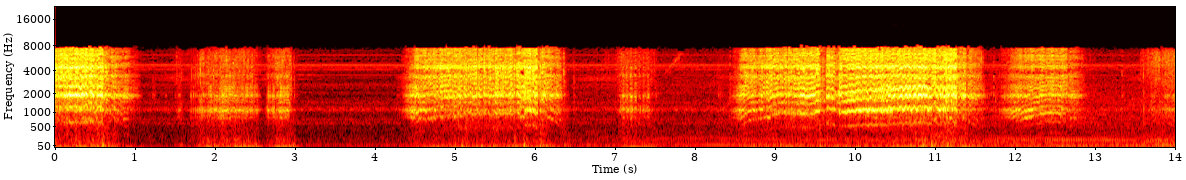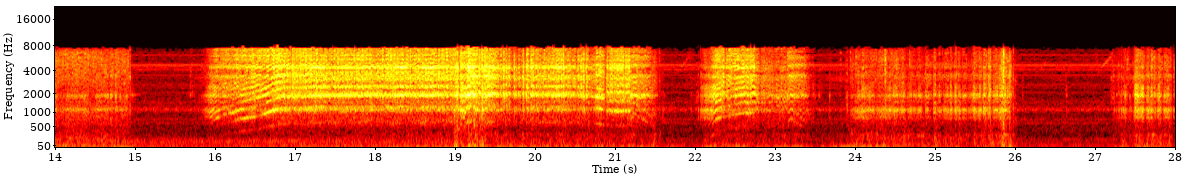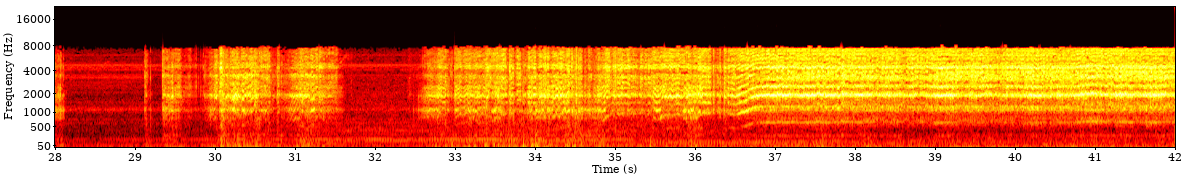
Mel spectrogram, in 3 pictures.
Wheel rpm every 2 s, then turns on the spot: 50, 10, 80, 30, 90, 100, 30, 20, 130, 170, 110, 50, 20, 10, 20, 60, 60, 110, 140, 170, 160.
6-8 12-14 22-26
